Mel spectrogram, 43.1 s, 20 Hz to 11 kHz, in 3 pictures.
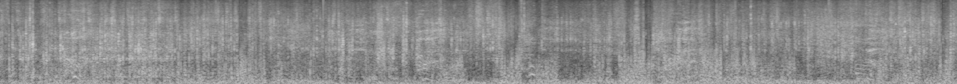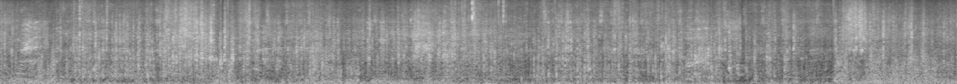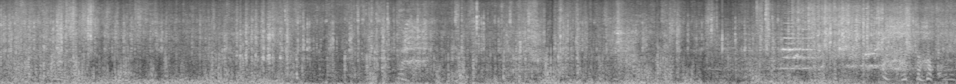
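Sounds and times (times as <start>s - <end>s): mountain bike rattling and knocking: 0.0s - 43.0s
tyres rolling over rock and dirt: 0.0s - 43.0s
wind buffeting microphone: 0.0s - 43.0s.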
